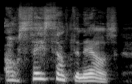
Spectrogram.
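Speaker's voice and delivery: high-pitched mock delight; master sergeant's wife. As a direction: imitate an eager, charmed wife. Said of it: "She's like".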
